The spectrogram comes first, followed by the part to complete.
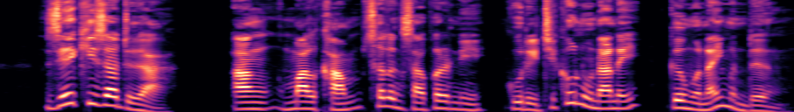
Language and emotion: Bodo, surprised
